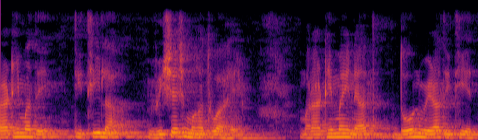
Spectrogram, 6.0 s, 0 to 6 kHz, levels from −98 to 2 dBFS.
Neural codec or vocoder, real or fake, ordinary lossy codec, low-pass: none; real; none; 5.4 kHz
